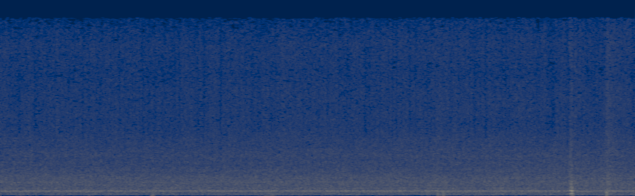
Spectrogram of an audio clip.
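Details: Swarm of Sicilian honey bees, Apis mellifera sicula, during capture at Sciacca, making an unbroken droning hum that holds even pitch and volume, with a couple of sharp clicks near the end.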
